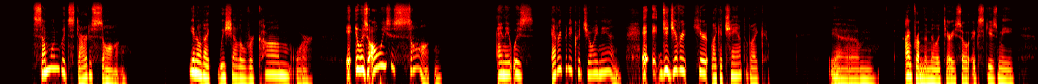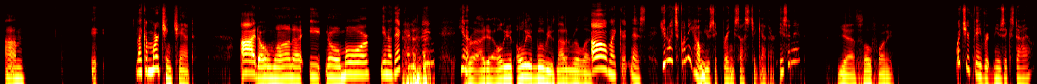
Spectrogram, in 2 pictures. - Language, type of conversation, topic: English, unstructured, How can music bring people together?
- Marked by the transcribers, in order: tapping; put-on voice: "I don't wanna eat no more"; laugh; distorted speech; other background noise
